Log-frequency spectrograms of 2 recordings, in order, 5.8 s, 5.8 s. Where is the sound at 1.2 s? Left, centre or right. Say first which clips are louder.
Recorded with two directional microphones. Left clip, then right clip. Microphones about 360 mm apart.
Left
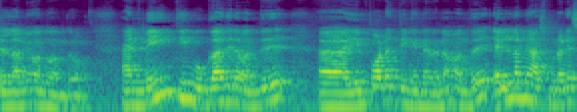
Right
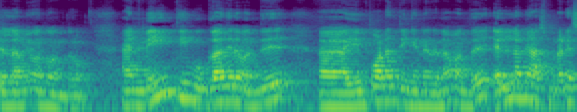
Left 2 dB; centre.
